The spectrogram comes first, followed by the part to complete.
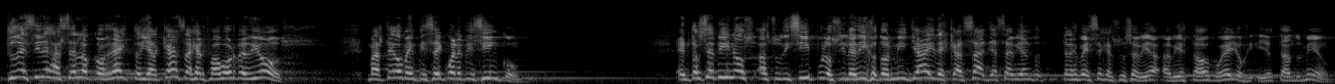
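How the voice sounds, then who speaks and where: A man with a Venezuelan accent preaching a sermon as a pastor. He is energetic and joking, and often calls out to the congregation to keep them engaged. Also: very high voice, brisk, a little hiss or hum. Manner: playful, mixes jokes into preaching. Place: church hall. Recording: echoey hall with faint music behind.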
